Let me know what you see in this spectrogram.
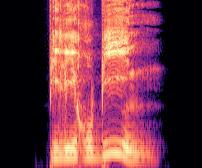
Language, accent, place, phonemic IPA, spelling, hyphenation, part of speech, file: German, Germany, Berlin, /biliʁuˈbiːn/, Bilirubin, Bi‧li‧ru‧bin, noun, De-Bilirubin.ogg
- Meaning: bilirubin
